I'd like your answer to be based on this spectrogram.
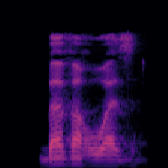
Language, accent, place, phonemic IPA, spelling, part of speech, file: French, France, Lyon, /ba.va.ʁwaz/, bavaroise, adjective, LL-Q150 (fra)-bavaroise.wav
- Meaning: feminine singular of bavarois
